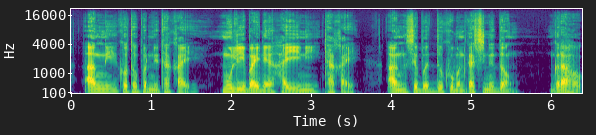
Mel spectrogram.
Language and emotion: Bodo, sad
